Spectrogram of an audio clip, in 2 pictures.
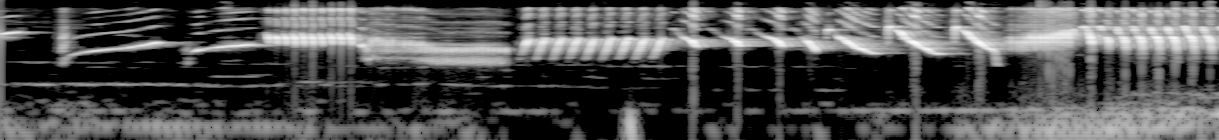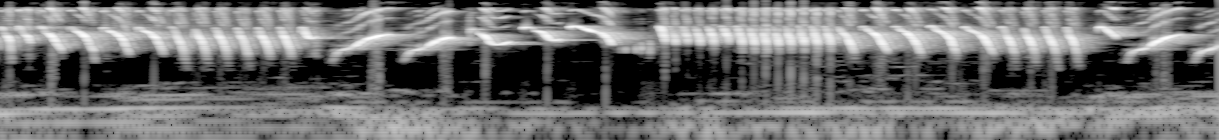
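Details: Long, melodious song of a lively canary, a master for young birds: rising whistles, a sustained buzzy roll, then long runs of rapid repeated trilled notes over a steady low hum.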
